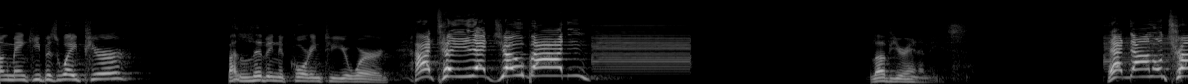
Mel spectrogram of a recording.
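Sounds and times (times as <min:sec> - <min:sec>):
speech: 0:00.0 - 0:01.4, 0:02.3 - 0:06.2, 0:08.7 - 0:09.6, 0:11.1 - 0:11.8
harsh steady electronic buzzer: 0:05.8 - 0:07.1, 0:11.0 - 0:11.8.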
